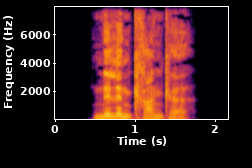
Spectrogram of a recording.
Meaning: inflection of nillenkrank: 1. strong/mixed nominative/accusative feminine singular 2. strong nominative/accusative plural 3. weak nominative all-gender singular
- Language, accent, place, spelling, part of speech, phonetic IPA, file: German, Germany, Berlin, nillenkranke, adjective, [ˈnɪlənˌkʁaŋkə], De-nillenkranke.ogg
